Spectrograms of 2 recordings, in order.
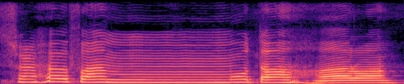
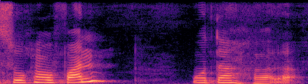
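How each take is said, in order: First: The n merges into the m with nasalization. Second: The n is pronounced clearly without nasal merging. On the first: The speaker calls it right. "दुरुस्त अदायगी है" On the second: The speaker calls it wrong. "इजहार करके पढ़ देते हैं"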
